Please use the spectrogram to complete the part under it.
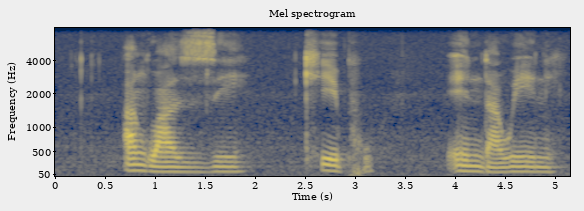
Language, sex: Xhosa, male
